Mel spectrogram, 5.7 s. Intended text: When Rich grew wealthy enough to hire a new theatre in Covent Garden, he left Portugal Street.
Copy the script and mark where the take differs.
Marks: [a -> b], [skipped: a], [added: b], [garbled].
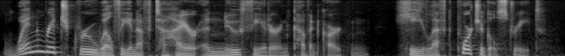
When Rich grew wealthy enough to hire a new theatre in Covent Garden, he left Portugal Street.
